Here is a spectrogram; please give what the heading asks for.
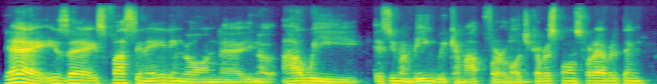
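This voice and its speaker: A man's voice: on the low side, fairly even intonation, a little fast, a little hiss or hum. A man whose first language is not English, hosting a podcast interview with curious, hesitant questions full of fillers. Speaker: podcast host.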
